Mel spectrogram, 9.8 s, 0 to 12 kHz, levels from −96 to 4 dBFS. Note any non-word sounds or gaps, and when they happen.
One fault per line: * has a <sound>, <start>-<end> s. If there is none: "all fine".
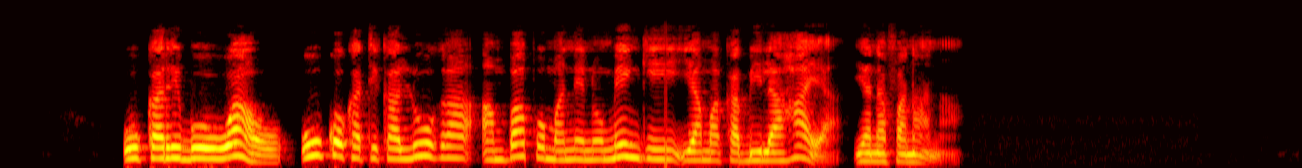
all fine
